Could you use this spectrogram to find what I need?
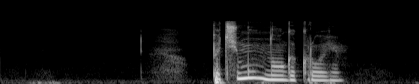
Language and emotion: Russian, neutral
